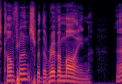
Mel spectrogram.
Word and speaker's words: Main: Confluence with the river mine now it's actually spelled m a i n but it's pronounced mine Mance is the capital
